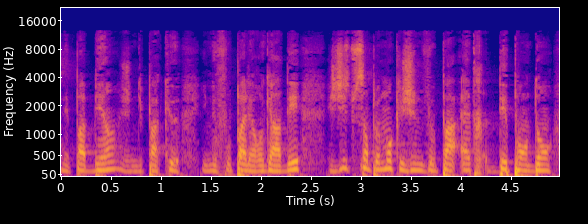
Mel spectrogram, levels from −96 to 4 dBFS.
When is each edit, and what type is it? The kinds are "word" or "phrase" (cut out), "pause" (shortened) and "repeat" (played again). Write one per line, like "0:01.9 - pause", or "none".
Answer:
none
